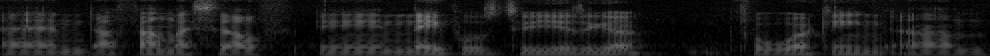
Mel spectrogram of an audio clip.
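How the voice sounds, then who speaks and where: The man's medium-pitched voice stays monotone, with flat intonation. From Italy. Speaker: tennis coach. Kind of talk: casual chat.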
